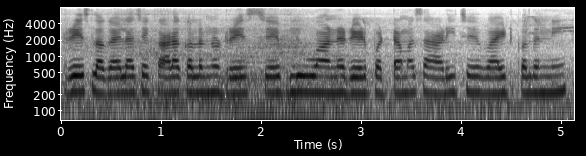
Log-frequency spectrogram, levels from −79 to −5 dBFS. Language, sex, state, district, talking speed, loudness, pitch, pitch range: Gujarati, female, Gujarat, Gandhinagar, 200 wpm, -15 LUFS, 215 Hz, 210-220 Hz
